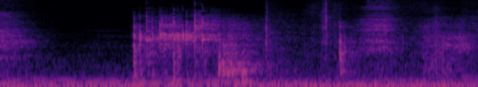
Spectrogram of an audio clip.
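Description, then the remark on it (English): Dice rattle down through a dice tower, a quick burst of hard plastic clicks and clatters lasting about a second, with a low steady hum underneath and no talking. “I think I'm gonna stop using the dice tower.”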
